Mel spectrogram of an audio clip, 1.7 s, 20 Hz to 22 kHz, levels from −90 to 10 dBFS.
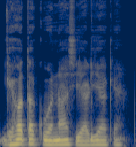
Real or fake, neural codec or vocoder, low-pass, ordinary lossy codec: real; none; none; none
